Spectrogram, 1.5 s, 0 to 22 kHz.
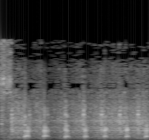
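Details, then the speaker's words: Porsche Panamera 3.0 turbo petrol at hot idle, owner reported engine noise: sharp even ticks about five per second appearing once warm, also rising with road speed; ticking inside engine, source not yet found. "지금 차주분께서 엔진 소음이 난다고 해서 입고를 하셨는데 몇 가지 점검하다가 열이 받으니까 이런 소음이나요"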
